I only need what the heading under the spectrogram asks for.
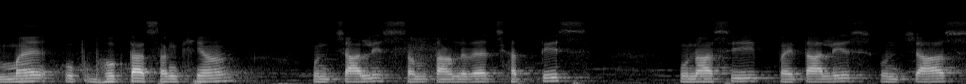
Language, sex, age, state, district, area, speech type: Hindi, male, 45-60, Bihar, Madhepura, rural, read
